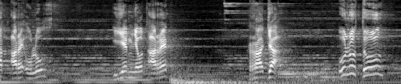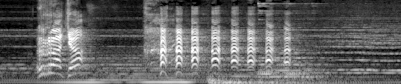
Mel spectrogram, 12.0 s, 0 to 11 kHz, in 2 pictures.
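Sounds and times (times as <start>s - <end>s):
man laughing: 8.2s - 10.8s.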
